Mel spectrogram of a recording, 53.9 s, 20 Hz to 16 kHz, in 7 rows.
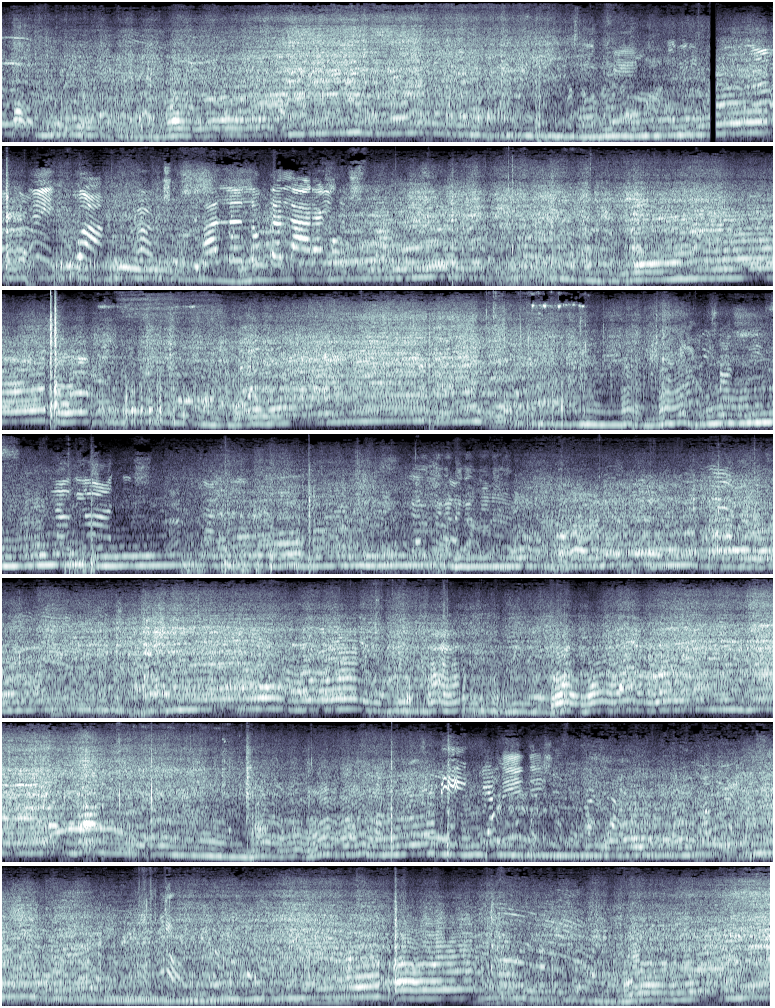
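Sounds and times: rally car engine revving: 0:00.0 - 0:53.9.

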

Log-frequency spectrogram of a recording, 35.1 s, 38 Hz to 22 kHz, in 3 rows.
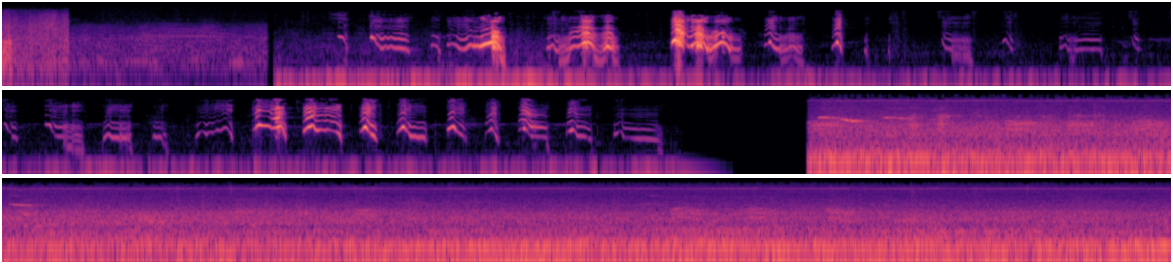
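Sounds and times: puppy whimpering: 0:03.4 - 0:06.2, 0:09.4 - 0:18.4
puppy yapping and barking: 0:03.4 - 0:08.7, 0:09.4 - 0:18.3.

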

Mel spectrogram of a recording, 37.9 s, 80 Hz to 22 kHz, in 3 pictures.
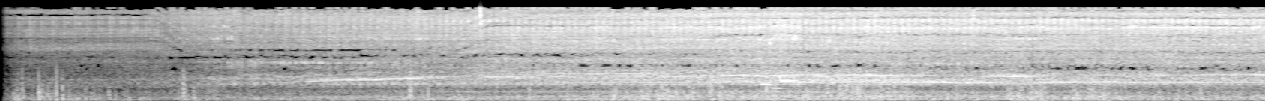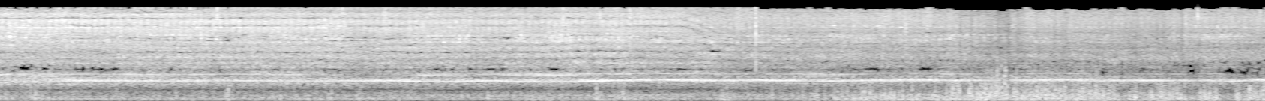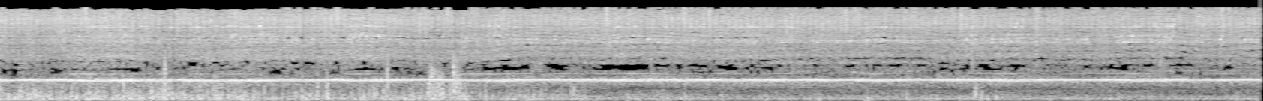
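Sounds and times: tractor diesel engine running: 0:00.1 - 0:37.9
steady high whine: 0:07.2 - 0:10.4.

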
